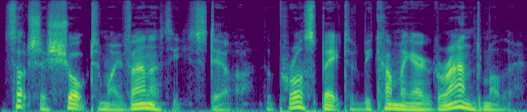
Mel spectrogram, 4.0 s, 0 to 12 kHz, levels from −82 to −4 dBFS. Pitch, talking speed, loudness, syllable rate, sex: 100 Hz, 180 wpm, -18 LUFS, 5.7 syllables/s, male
